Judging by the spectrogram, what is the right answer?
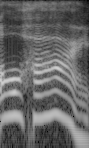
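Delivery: very high-pitched film-star style voice. Doing an impression of Owen Wilson as a radio DJ: Owen Wilson voice. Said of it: "Owen Wilson".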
